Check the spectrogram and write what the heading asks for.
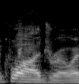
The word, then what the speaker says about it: QDRO: now what is a Quadro I mean okay so Quadro which is spelled QDR stands for a qualified Domestic Relations order it's a court order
